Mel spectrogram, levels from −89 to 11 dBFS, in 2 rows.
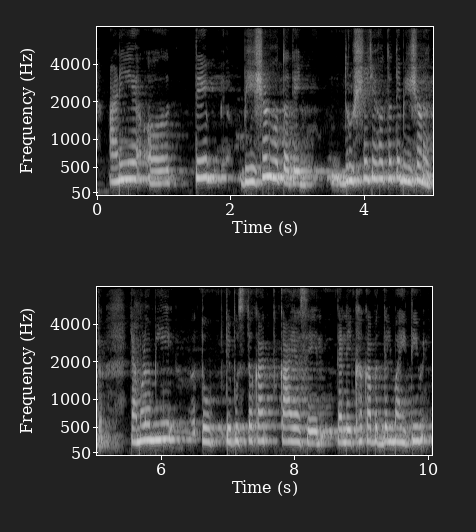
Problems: constant background noise, echo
